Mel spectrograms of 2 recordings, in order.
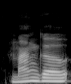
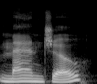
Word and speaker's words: mango: Mango is spelled M-A-N-G-O, and it's again very important to pronounce the G like a G. So it's not manjo, it's mango.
